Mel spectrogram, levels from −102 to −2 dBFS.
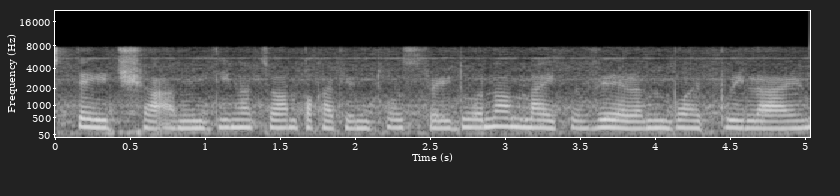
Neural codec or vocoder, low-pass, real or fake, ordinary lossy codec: codec, 16 kHz, 8 kbps, FreqCodec, larger model; none; fake; none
